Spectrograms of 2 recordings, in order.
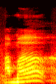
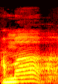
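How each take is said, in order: First: Tender call. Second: Tender call shown. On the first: Retold or imitated. Jesus calling the woman brought before him, tenderly. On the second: Shown as a demonstration. Preacher demonstrating Jesus' loving call, tenderly. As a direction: show the congregation how lovingly he said అమ్మా. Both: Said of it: "ఆ పిలుపులో చూడండి".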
